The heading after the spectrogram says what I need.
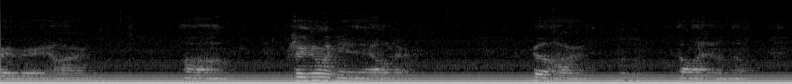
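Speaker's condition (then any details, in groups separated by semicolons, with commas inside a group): ALS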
